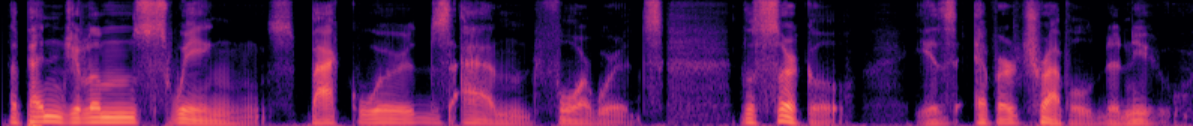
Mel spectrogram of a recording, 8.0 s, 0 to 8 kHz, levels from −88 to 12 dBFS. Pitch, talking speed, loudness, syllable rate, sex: 85 Hz, 90 wpm, -22 LUFS, 3.1 syllables/s, male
